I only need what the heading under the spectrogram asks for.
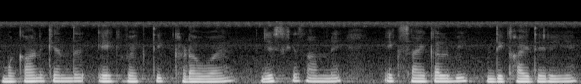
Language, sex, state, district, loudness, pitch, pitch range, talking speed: Hindi, male, Uttar Pradesh, Shamli, -15 LUFS, 140 Hz, 135-145 Hz, 175 wpm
